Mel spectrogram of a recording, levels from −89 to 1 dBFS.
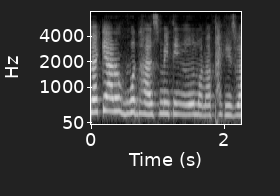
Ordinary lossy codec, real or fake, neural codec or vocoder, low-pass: none; fake; codec, 16 kHz, 1.1 kbps, Voila-Tokenizer; 7.2 kHz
